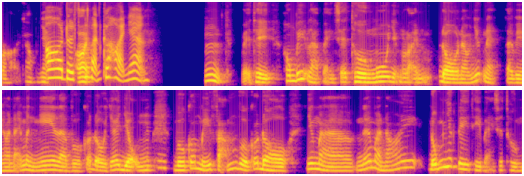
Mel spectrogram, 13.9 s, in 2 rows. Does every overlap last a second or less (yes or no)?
yes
